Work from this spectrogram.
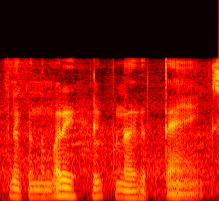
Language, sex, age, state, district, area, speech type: Tamil, male, 18-30, Tamil Nadu, Perambalur, rural, spontaneous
